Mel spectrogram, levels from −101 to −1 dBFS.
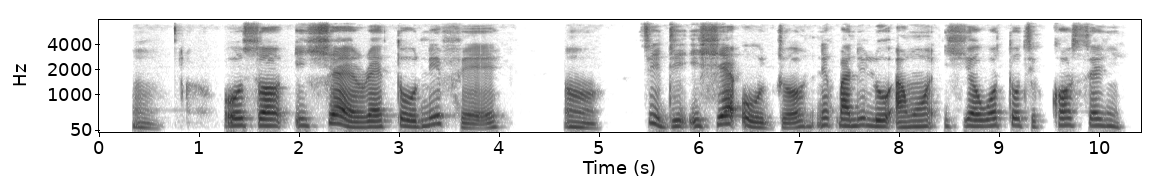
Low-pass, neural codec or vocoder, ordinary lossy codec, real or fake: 7.2 kHz; none; Opus, 64 kbps; real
